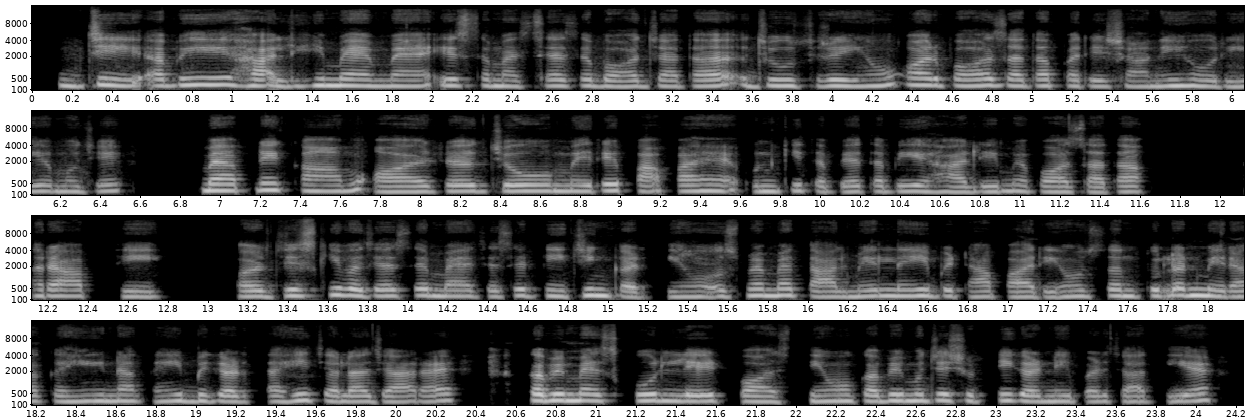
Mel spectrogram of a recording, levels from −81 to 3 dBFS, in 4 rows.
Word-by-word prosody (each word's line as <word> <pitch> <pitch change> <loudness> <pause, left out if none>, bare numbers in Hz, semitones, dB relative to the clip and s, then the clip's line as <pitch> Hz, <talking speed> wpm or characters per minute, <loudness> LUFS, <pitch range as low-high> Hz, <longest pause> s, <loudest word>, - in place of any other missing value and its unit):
जी, 230 +2 +2
अभी 255 +4 +3
हाल 230 -2 +3
ही 240 +3 +1
में 235 -1 +5
मैं 220 +1 +1
इस 240 0 -1
समस्या 225 -1 -2
से 230 +1 -4
बहुत 210 0 -1
ज़्यादा 220 +1 0
जूझ 225 +1 0
रही 225 0 +2
हूँ 230 +5 -1
और 255 -1 +4
बहुत 230 +1 +1
ज़्यादा 230 -1 0
परेशानी 215 0 -2
हो 230 -2 +1
रही 200 0 -4
है 215 - -1
मुझे। 210 +2 -4 0.4
मैं 240 0 +8
अपने 240 +2 +2
काम 225 -2 -1
और 200 -1 0
जो 220 0 +3
मेरे 220 +2 +1
पापा 220 -1 -2
हैं 220 0 +1
उनकी 210 +2 -2
तबीयत 200 -1 -6
अभी 210 +1 -1
हाल 190 -1 -2
ही 200 +1 -2
में 215 0 -3
बहुत 195 -1 -1
ज़्यादा 190 +2 -2 0.5
ख़राब 225 -1 +1
थी 200 -2 -5 0.4
और 210 0 +2
जिसकी 230 +3 +1
वजह 225 -2 +2
से 240 +2 -2
मैं 220 -1 0
जैसे 205 +3 -3
टीचिंग 225 +2 +1
करती 190 -1 -3
हूँ 195 0 -3
उसमें 240 +4 -1
मैं 240 +1 +3
तालमेल 205 0 -1
नहीं 225 +1 +2
बिठा 200 -2 -4
पा 195 0 0
रही 190 0 -4
हूँ 205 +2 -2
संतुलन 225 +3 +1
मेरा 210 -3 +2
कहीं 215 +2 0
न 220 0 +1
कहीं 215 +1 -2
बिगड़ता 210 -2 0
ही 225 +4 +1
चला 205 -1 +1
जा 200 0 +1
रहा 205 +1 -1
है। 235 - +1 0.4
कभी 235 +1 +8
मैं 230 - +3
स्कूल 230 +1 +1
लेट 220 0 +3
पहुँचती 200 +1 -2
हूँ 220 +1 +1
कभी 215 +2 +3
मुझे 235 +1 +2
छुट्टी 230 +1 -2
करनी 210 -2 +1
पड़ 205 - -2
जाती 205 0 -6
है। 235 +3 +1
220 Hz, 200 wpm, -26 LUFS, 205-230 Hz, 0.5 s, मैं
